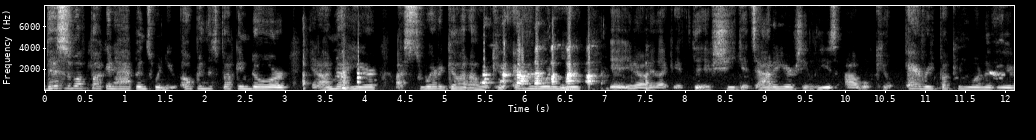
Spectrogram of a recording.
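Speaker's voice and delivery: shrill, very high, loud furious yelling. Telling how a man stepped into the hall and started yelling, retelling a furious yell. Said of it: "just like starts yelling".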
